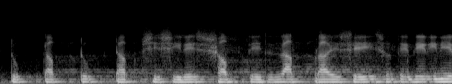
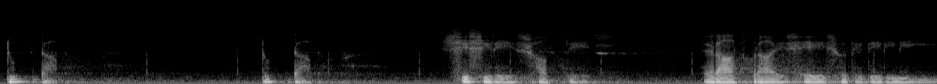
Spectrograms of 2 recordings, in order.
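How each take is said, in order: First: It is recited to a strict, even metrical beat. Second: It is recited softly, like slowly dripping dew. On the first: Only the verse meter is followed. The speaker calls it wrong. "এরকম করে কি শিশির ঝরে?" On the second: It evokes how dew actually falls. The speaker calls it right. "শিশির যেমন করে ঝরে"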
